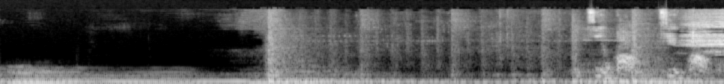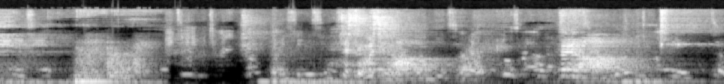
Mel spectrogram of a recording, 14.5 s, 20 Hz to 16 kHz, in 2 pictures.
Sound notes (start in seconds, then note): 5.8 alarm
